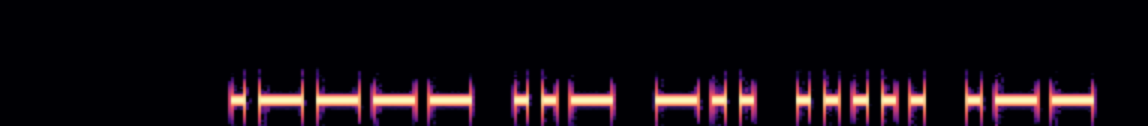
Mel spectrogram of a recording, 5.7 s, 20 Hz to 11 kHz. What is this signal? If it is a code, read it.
Morse code, heard as a keyed tone, about 17 wpm, 700 Hz. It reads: 1UD5W
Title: Five Challenging Letter-Number Combinations 17wpm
